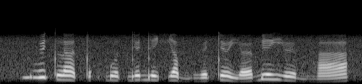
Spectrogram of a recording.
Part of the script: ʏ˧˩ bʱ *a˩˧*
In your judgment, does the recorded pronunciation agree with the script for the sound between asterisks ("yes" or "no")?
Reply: yes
